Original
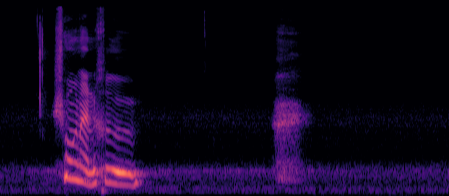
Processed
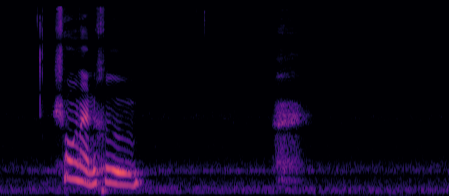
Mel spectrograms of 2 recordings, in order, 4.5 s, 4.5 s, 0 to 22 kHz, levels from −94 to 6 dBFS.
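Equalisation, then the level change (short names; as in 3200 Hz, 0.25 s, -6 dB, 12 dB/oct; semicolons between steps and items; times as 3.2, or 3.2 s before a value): bell 3000 Hz -11.5 dB 2.6 oct; fixed phaser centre 2100 Hz, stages 8; +3.0 dB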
